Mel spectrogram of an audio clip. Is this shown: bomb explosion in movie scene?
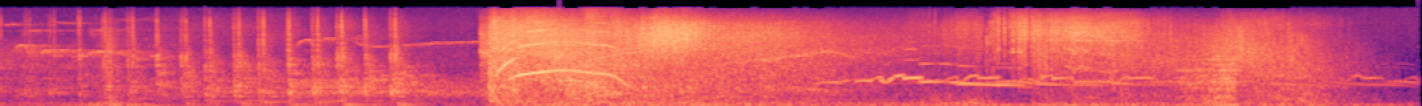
yes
